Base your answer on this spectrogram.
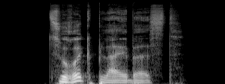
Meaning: second-person singular dependent subjunctive I of zurückbleiben
- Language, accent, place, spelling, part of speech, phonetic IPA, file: German, Germany, Berlin, zurückbleibest, verb, [t͡suˈʁʏkˌblaɪ̯bəst], De-zurückbleibest.ogg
